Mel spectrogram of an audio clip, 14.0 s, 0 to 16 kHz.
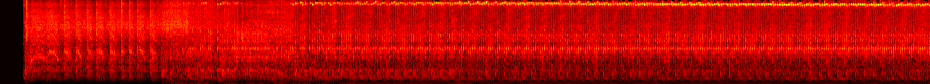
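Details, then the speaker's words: Diesel with Lucas DPC pump, about +12 °C, injection timing set 1 mm late from first-cylinder TDC mark: cranks about two seconds before catching, then even clattery idle; light bluish smoke of unburnt diesel when revved — retarded injection timing. "Напоминаю, что от риски, которую я поставил на ВМТ первого цилиндра, я сдвинул на поздний впрыск на 1 миллиметр."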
